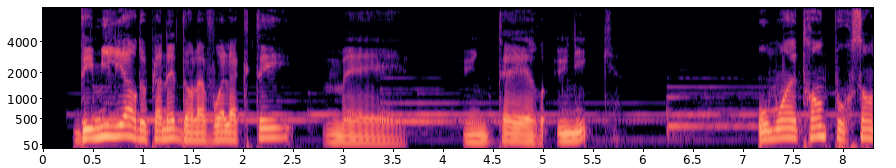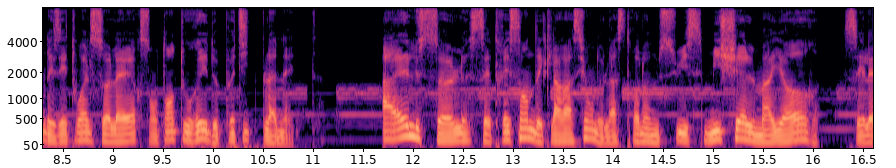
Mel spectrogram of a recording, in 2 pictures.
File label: Narration Voice Over French; Planete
